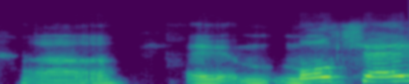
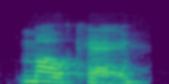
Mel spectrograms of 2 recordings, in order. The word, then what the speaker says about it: Mulcahy: Molche, is that how you pronounce? Mulcahy.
